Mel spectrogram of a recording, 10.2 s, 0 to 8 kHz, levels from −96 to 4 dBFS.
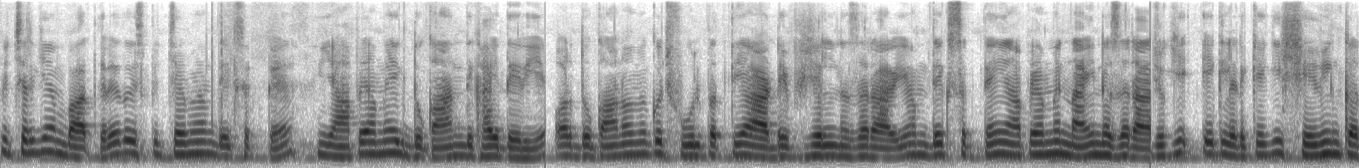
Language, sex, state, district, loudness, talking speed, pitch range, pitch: Hindi, male, Uttarakhand, Uttarkashi, -19 LUFS, 305 wpm, 135-165 Hz, 150 Hz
